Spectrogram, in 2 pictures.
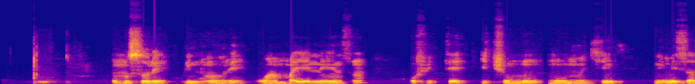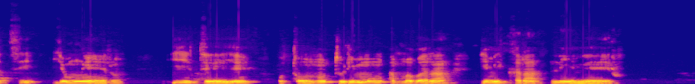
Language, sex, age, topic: Kinyarwanda, male, 18-24, government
